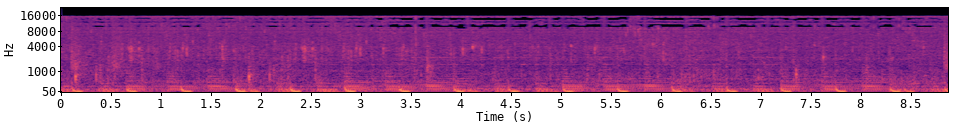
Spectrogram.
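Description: Crinkle-cut fries deep-frying in hot oil: a steady sizzle full of fine crackling, with a spatula stirring them near the end. A steady low beat, about two a second, runs underneath.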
